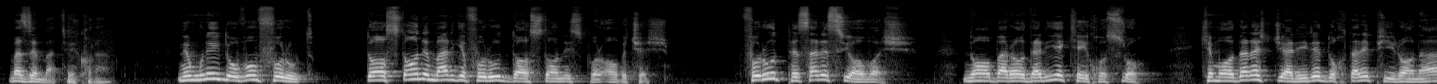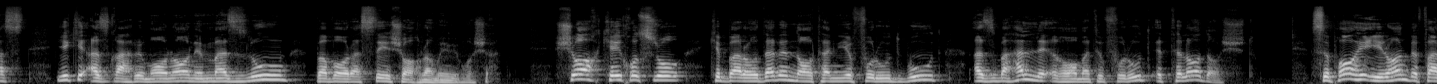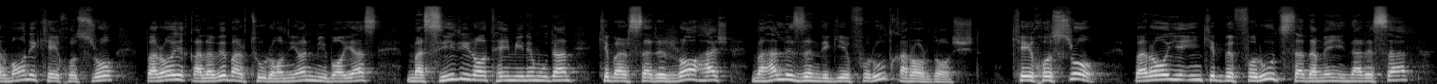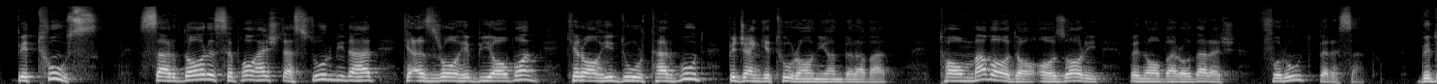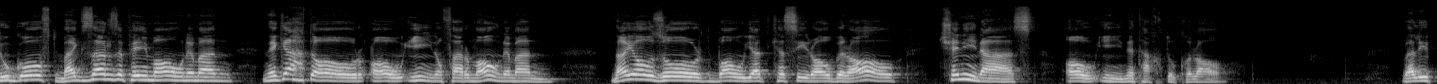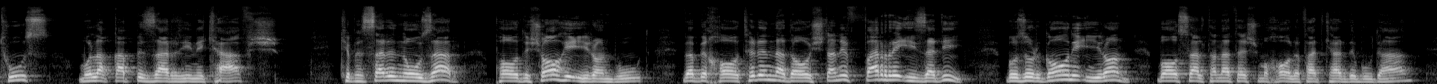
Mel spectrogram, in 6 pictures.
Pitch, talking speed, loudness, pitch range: 165 Hz, 105 wpm, -17 LUFS, 145-195 Hz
